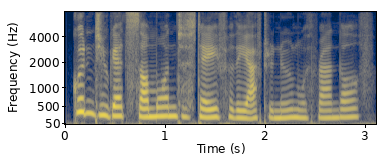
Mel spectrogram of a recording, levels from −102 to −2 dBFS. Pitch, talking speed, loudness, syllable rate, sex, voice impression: 225 Hz, 230 wpm, -18 LUFS, 5.4 syllables/s, female, very feminine, slightly young, slightly adult-like, slightly thin, very tensed, slightly powerful, bright, hard, very clear, fluent, cute, intellectual, slightly refreshing, sincere, calm, friendly, reassuring, slightly unique, slightly wild, lively, slightly strict, slightly intense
